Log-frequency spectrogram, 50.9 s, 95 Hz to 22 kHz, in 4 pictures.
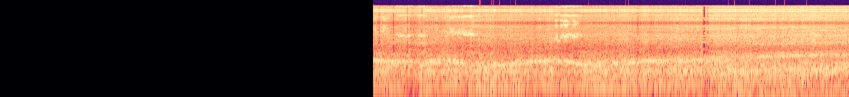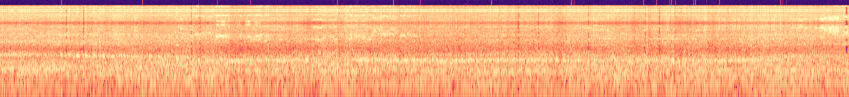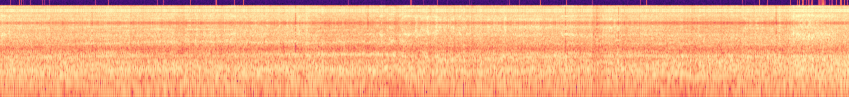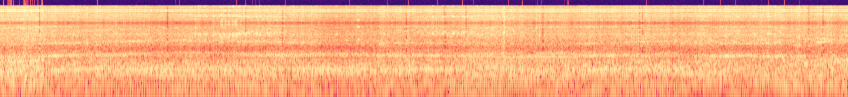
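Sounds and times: go-kart motor running: 5.6 - 50.9.

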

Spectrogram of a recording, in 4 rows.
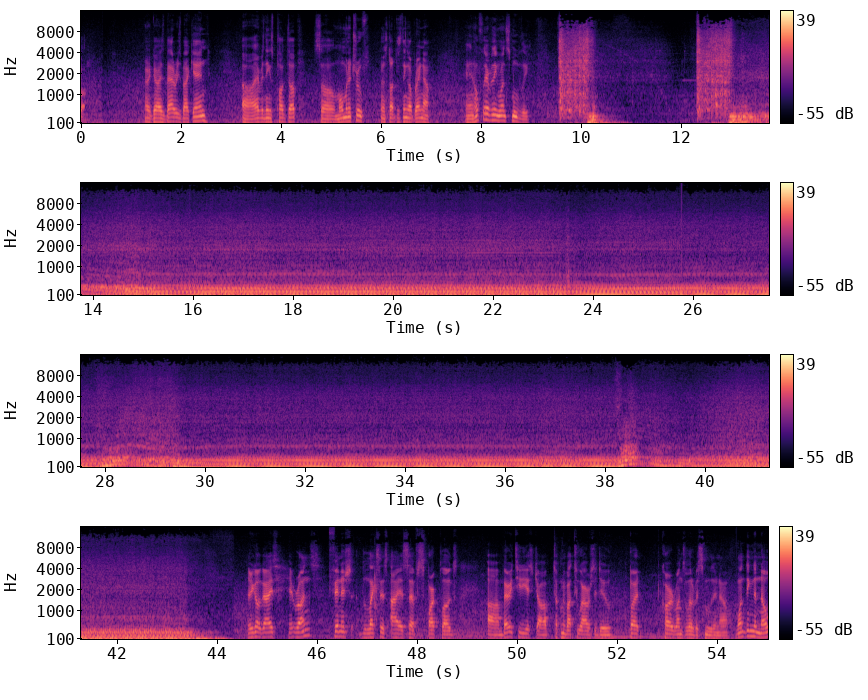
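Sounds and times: car engine starting and idling: 9.5 - 11.7, 12.3 - 44.4.

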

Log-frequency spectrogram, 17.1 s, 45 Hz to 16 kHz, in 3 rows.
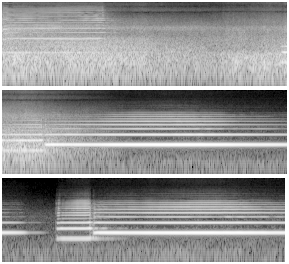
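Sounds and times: bugle call: 0.0 - 2.4.

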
